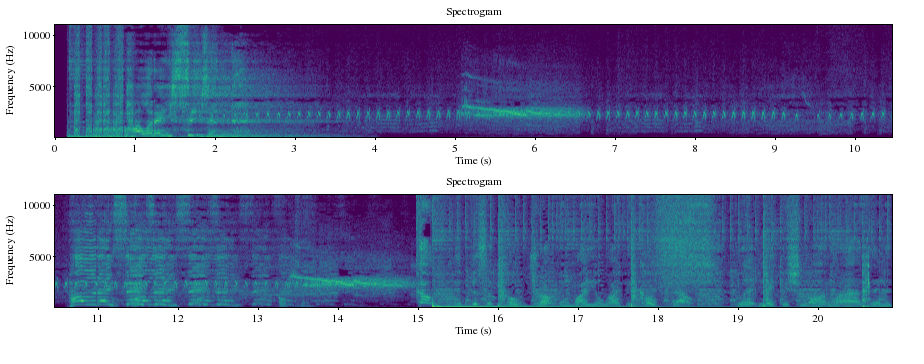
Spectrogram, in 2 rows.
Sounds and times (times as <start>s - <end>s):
Music: 0.2s - 1.4s, 15.1s - 20.9s
Bird vocalization, bird call, bird song: 2.4s - 10.9s, 11.6s - 15.1s.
